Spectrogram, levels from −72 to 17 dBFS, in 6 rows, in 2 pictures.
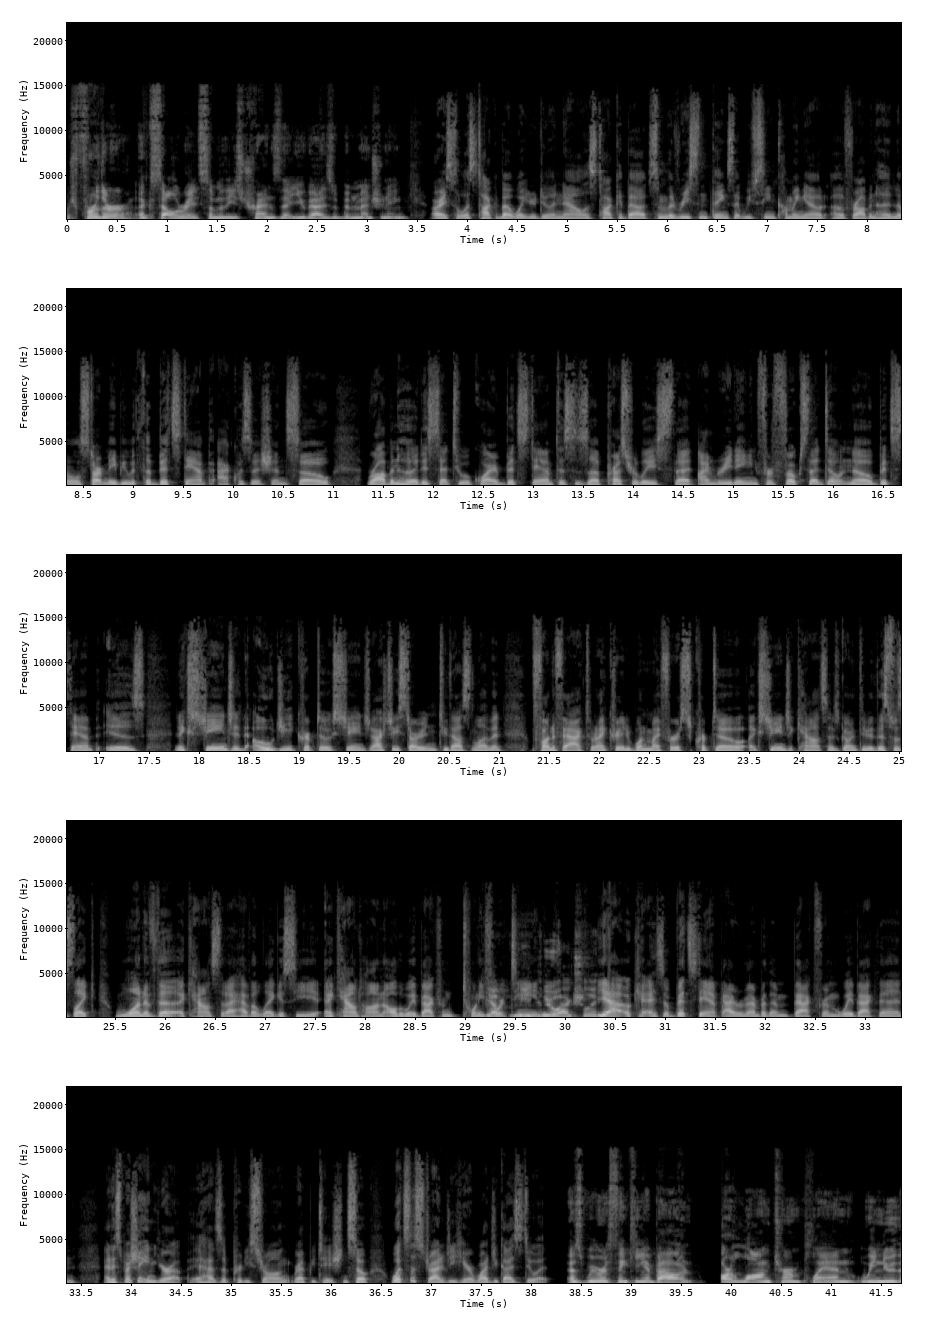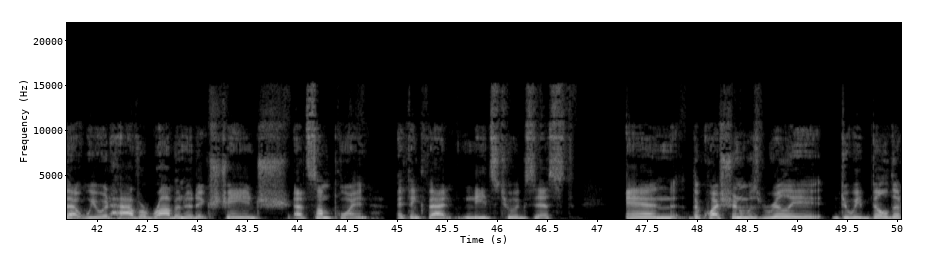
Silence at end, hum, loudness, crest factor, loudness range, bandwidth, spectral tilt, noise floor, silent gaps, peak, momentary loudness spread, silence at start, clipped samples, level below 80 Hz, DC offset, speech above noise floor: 0 s; none; -18 LUFS; 16 dB; 4 LU; 15.5 kHz; -5.5 dB/octave; -56 dBFS; none; -2 dBFS; 7 LU; 0 s; under 0.1%; -52 dBFS; under 0.1%; 39 dB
